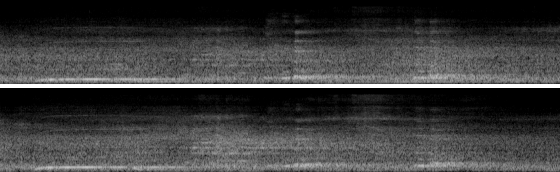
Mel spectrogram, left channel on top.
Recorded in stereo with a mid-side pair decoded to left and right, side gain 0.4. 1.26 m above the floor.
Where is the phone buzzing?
45° right, 0.8 m.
